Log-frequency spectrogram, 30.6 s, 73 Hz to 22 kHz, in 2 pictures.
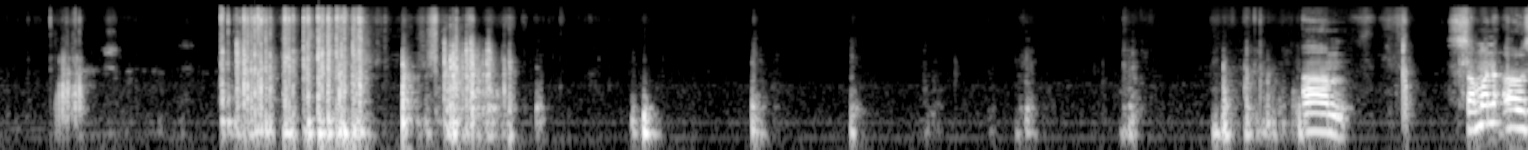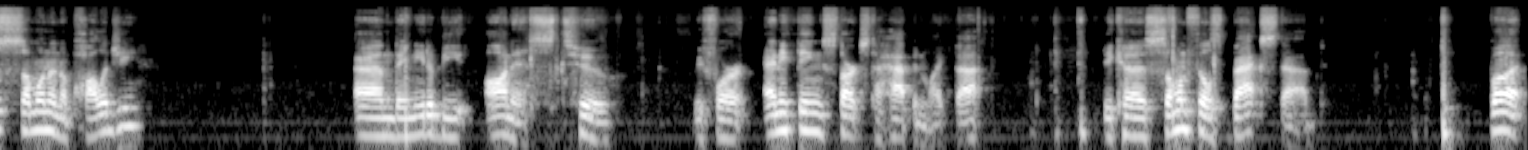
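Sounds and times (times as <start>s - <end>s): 
deck of tarot cards being riffle shuffled: 0.6s - 0.9s, 2.2s - 5.3s
speech: 13.1s - 13.6s, 14.7s - 16.8s, 18.9s - 21.5s, 22.3s - 25.2s, 26.4s - 28.6s, 30.2s - 30.5s.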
